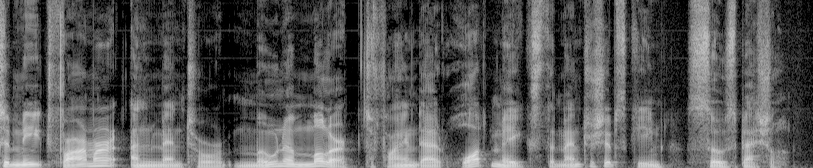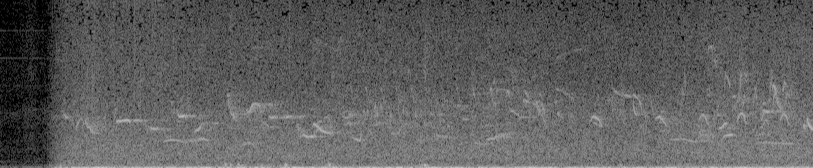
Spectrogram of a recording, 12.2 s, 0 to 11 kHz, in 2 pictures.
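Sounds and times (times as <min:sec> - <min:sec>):
speech: 0:00.0 - 0:06.0
steady low noise: 0:00.0 - 0:12.1
several birds chirping and trilling outdoors: 0:06.5 - 0:12.1.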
